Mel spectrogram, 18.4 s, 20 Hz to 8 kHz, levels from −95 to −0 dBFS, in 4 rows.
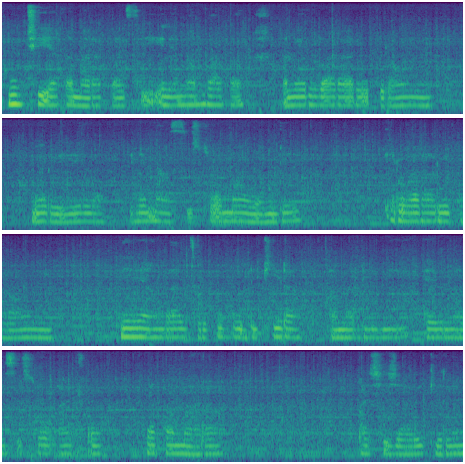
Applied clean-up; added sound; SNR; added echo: none; Rain; 8 dB; none.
